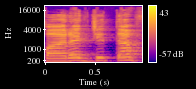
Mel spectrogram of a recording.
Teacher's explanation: جیم ساکن ہے، حروف قلقلہ میں سے ہے، قلقلے کے ساتھ ادا کیا جائے گا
